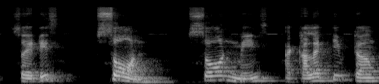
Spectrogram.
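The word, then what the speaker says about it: צאן: Number one, zone. Zone. It begins with the sade and the aleph is silent. So it is zone.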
